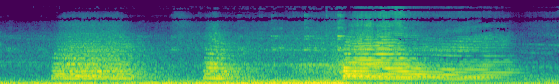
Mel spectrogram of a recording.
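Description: A train horn blares in long, loud blasts.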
